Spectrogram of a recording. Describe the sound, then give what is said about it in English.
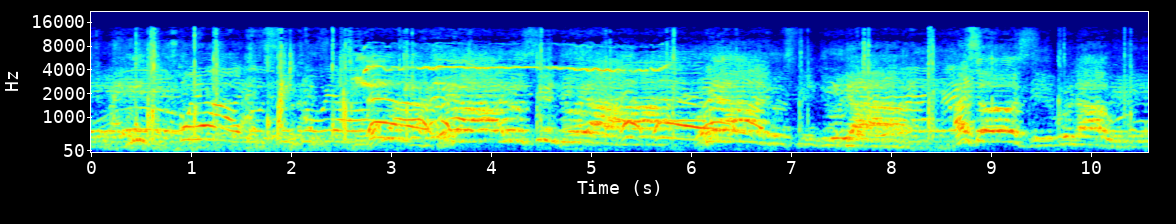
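The Matabeleland team and supporters sing and cheer at a tournament opening ceremony, many voices overlapping in loud, continuous chanting with bursts of shouting and a rising whistle-like tone, sustained throughout without a break. “They turned up to this opening ceremony, singing, dancing, clapping, laughing.”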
